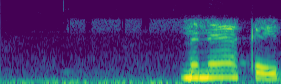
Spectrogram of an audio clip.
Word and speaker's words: Monaca: Is it Monaca? Monaca, that's correct.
